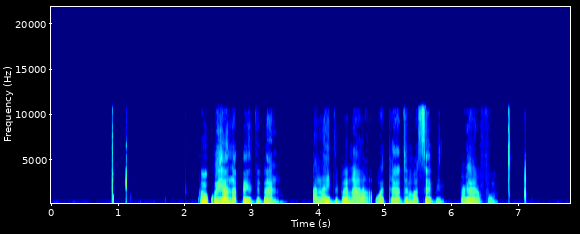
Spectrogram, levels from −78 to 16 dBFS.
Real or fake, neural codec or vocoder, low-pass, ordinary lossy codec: fake; codec, 24 kHz, 1.5 kbps, HILCodec; 10.8 kHz; AAC, 64 kbps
